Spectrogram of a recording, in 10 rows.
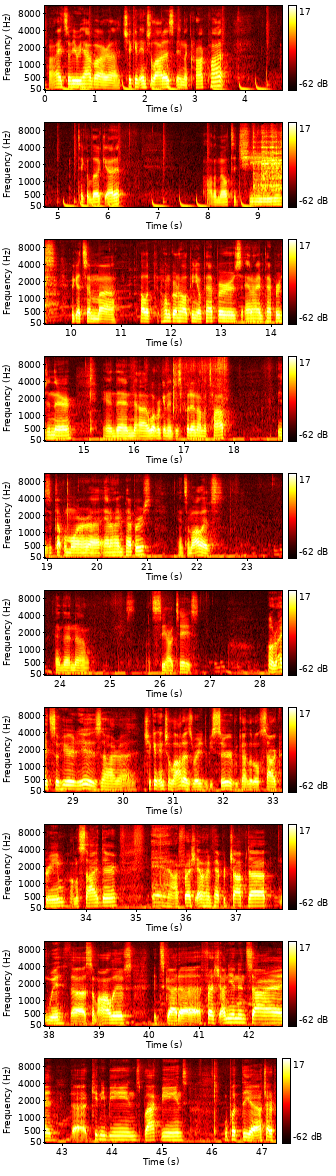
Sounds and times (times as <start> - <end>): Speech: 0.0 - 3.7, 5.4 - 6.4, 7.9 - 14.8, 15.4 - 18.0, 18.9 - 22.6, 23.6 - 24.7, 25.3 - 27.4, 28.2 - 34.7, 35.3 - 45.5, 46.2 - 47.2
Music: 0.0 - 47.2.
